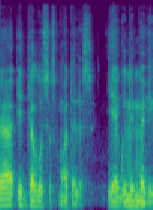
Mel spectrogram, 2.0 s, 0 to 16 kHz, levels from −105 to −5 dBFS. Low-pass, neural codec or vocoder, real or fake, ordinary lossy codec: 14.4 kHz; none; real; AAC, 96 kbps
